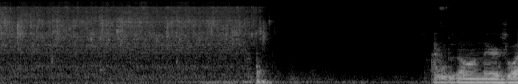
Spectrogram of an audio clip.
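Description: Steady rush of water from a bathroom tap while a razor is rinsed, loud and close for a few seconds, then a brief lull before the flow returns with a hollow filling tone in the sink.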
